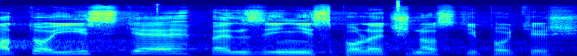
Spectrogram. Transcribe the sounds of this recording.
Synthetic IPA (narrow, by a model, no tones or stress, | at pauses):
at̪ɔjiscɛpɛnzijɲispɔlɛt͡ʃnɔscipɔcɛʃ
